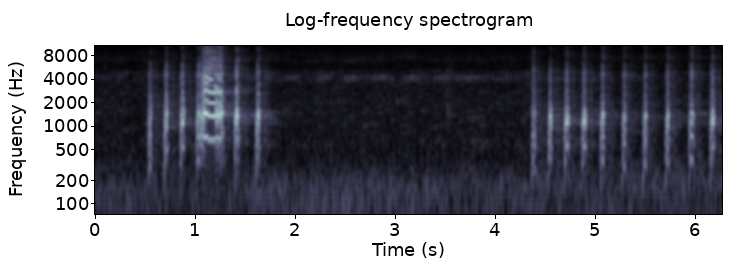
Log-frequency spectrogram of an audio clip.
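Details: Red junglefowl hen calling for a mate: a quick run of sharp clucks peaking in a loud, drawn-out squawk, a long pause, then another even series of about ten clucks.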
